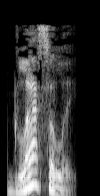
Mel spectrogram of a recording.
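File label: "glassily", British English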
